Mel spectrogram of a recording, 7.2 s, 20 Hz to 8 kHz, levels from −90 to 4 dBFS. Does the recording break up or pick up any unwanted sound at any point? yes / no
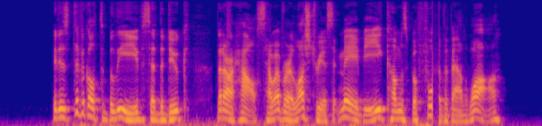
yes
